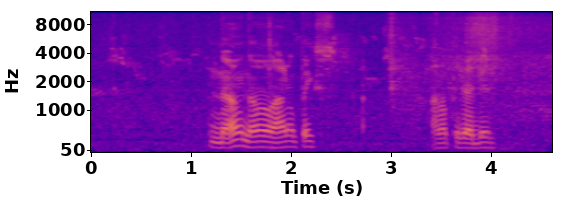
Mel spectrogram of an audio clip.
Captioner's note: none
